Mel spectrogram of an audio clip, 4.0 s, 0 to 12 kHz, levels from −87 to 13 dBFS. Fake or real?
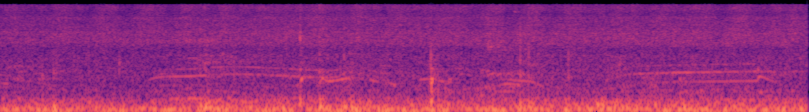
real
